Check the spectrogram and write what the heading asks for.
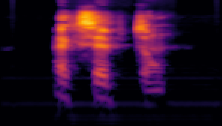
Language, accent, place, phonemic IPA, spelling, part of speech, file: French, France, Lyon, /ak.sɛp.tɔ̃/, acceptons, verb, LL-Q150 (fra)-acceptons.wav
- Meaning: inflection of accepter: 1. first-person plural present indicative 2. first-person plural imperative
